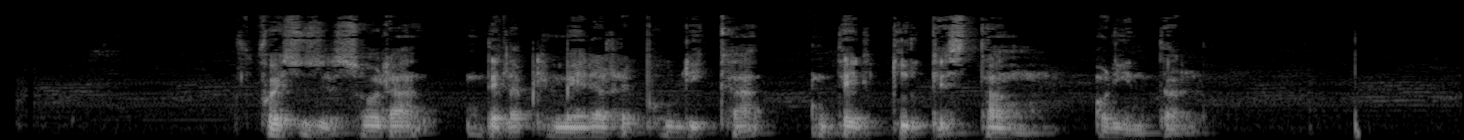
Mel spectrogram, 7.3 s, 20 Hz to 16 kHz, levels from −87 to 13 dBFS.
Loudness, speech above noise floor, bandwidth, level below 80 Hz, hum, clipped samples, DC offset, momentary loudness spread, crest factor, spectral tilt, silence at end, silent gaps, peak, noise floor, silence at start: -34 LUFS; 34 dB; 11.5 kHz; -76 dBFS; none; under 0.1%; under 0.1%; 19 LU; 24 dB; -3 dB/octave; 0.5 s; none; -12 dBFS; -68 dBFS; 1.2 s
